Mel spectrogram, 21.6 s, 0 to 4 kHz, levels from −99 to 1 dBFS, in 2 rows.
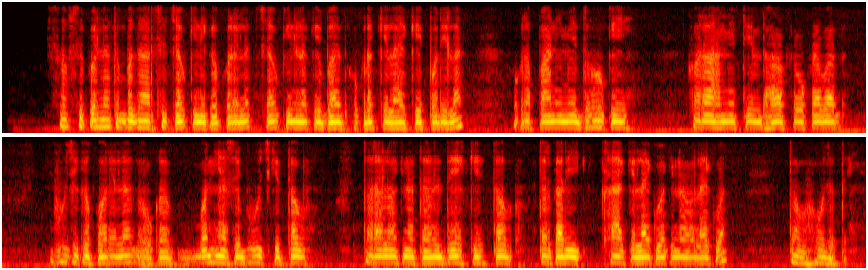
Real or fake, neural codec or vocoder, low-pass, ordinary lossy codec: real; none; 3.6 kHz; none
